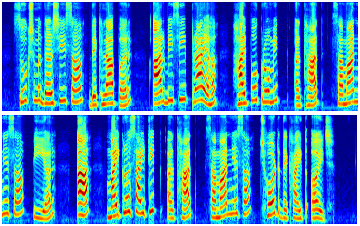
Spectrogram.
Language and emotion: Maithili, neutral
